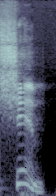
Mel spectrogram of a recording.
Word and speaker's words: Shem: It's not Sem, it's Shem. Okay. All right. Greeks don't have the sh sound, right? Okay. So quite naturally, they wouldn't pronounce it Shem, right? They would pronounce it Sem. So when you say Semite, Semitic, right? It's the same thing. It's just a Hellenized variation of the word Shem, right?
